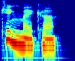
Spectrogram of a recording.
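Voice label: "kingmaker", British English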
